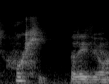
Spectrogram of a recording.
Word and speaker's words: Hulk: haven't they oh yeah Hulk or as as you pronounce his name properly is hookie believe it or not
